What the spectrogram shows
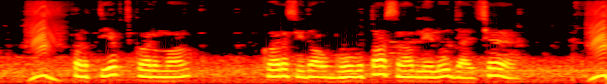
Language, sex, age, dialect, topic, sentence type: Maithili, male, 25-30, Angika, banking, statement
